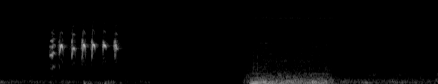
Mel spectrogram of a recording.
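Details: Yellow-vented bulbul lure call meant to prompt young birds to sing: one rapid run of about seven bright chirping notes, followed after a gap by a second of low rumbling noise with a faint high hiss.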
